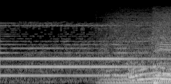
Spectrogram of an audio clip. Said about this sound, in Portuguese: Se alguém buzinar, eu bebo hoje.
